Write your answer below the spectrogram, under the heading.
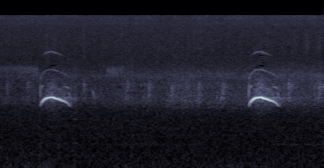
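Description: European honey buzzard giving two clear, plaintive whistles, each arching up then down, about two and a half seconds apart, over a steady buzz of insects.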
